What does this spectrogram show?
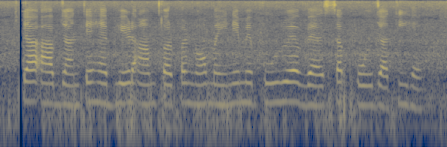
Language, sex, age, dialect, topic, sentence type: Hindi, male, 18-24, Marwari Dhudhari, agriculture, statement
